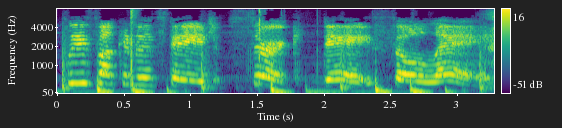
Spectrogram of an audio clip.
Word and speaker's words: Cirque du Soleil: He's in Cirque du Soleil. Is that how you say it? Cirque du Soleil? – But isn't it Cirque du Soleil? – Cirque du Soleil. That's how you're supposed to say yeah.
